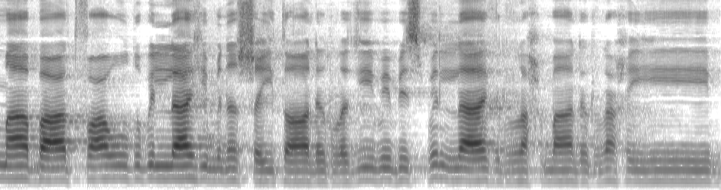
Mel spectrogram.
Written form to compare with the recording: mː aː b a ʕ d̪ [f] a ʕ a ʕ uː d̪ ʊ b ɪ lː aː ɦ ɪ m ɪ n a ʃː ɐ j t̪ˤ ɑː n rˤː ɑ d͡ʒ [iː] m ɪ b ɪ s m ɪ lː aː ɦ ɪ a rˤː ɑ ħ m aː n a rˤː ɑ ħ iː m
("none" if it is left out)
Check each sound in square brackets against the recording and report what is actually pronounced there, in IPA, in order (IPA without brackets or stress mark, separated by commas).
f, iː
